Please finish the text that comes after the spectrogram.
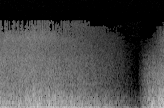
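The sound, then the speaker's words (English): A deep, rolling rumble of thunder from the heart of a chem storm, loud and low, slowly fading over a few seconds before a fresh roll swells back up at the end. No voices. “The thunder from the heart of the chem storm, a constant”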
